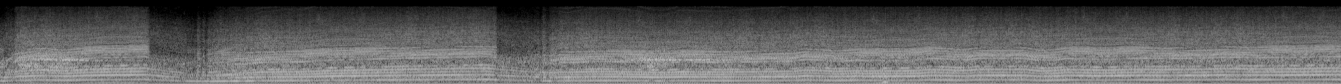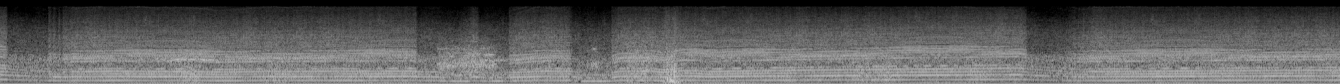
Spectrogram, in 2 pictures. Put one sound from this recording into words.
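A car engine roars steadily at high revs, dipping briefly as gears shift.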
